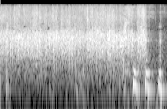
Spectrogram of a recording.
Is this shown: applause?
yes

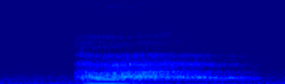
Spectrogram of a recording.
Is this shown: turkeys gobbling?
no

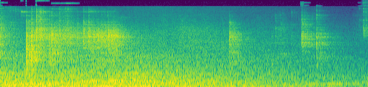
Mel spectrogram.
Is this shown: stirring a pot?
yes

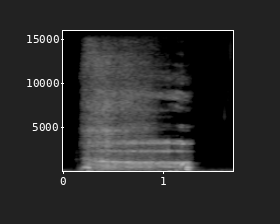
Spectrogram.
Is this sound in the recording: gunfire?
no

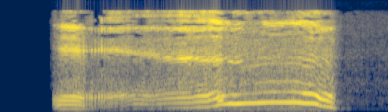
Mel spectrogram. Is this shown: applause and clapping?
no

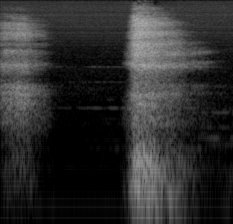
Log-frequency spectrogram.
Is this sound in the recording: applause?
no

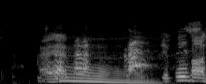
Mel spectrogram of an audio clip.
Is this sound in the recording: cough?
no

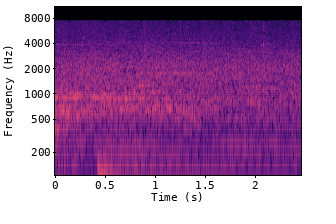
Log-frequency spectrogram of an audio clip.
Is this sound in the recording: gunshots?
no

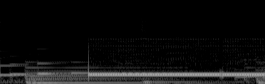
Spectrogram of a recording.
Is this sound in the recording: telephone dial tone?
yes

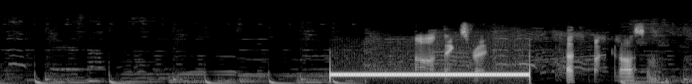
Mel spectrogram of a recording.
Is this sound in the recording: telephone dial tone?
yes

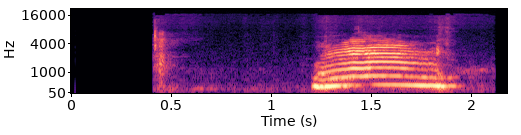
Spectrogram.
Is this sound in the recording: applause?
no

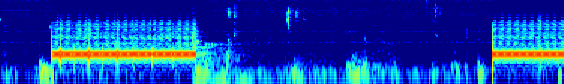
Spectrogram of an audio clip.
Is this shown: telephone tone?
yes

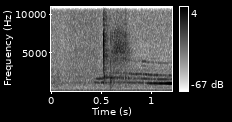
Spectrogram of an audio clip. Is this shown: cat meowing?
yes

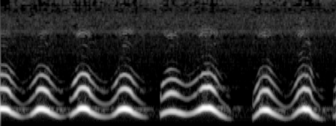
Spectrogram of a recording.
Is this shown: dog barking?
yes

